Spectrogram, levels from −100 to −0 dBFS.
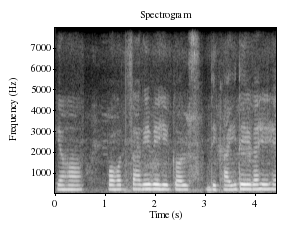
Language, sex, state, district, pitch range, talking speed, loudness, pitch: Hindi, male, Maharashtra, Gondia, 210-225 Hz, 110 wpm, -15 LUFS, 215 Hz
